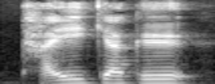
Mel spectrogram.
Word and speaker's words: 退却: 발음은 다이크 다이크 퇴각 후퇴하는 거죠.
